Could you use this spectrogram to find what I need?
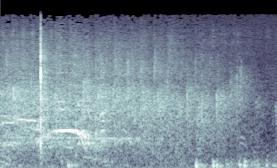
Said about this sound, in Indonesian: Tepuk tangan untuk teman-teman dari Sanggar Baladewa tadi.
